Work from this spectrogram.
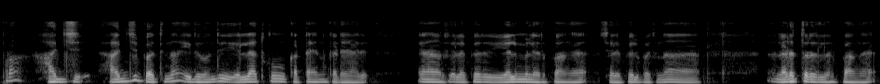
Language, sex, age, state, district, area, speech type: Tamil, male, 30-45, Tamil Nadu, Salem, urban, spontaneous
